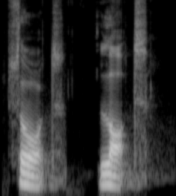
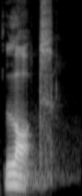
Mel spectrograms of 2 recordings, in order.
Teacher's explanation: Они отличаются не только долготой, но и тембром, потому что краткий гласный более открытый. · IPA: /ɔː/ - /ɒ/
